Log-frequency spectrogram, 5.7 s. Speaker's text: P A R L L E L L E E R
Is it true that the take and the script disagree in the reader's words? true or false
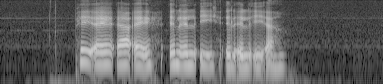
true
